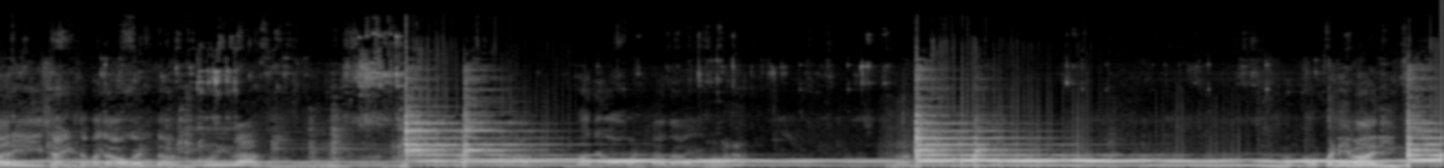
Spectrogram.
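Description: A temple bell rung at a new mandir in Uttar Pradesh clangs loud and near, with two strong strikes whose bright ringing tones hang and decay, while people talk over it between the strokes.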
